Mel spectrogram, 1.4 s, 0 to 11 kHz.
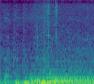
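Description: A Vauxhall Vectra SRi V6 engine starts with a brief crank, then catches and settles into a steady, loud low idle rumble close by.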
